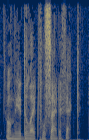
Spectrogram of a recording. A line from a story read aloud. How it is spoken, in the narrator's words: he chuckled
